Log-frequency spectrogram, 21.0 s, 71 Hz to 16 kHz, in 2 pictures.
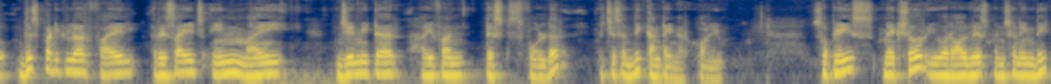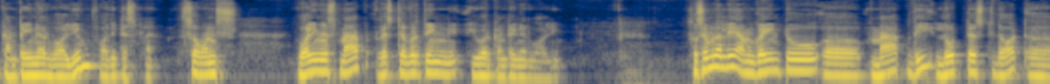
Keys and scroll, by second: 19.8 super+c, 20.8 super+v.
